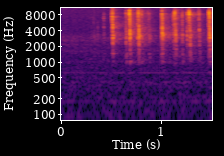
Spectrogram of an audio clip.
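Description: Computer keyboard being typed on during an Ubuntu 22.04 setup: about ten quick, light key taps in an uneven burst, faint and near, with no talk over them.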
